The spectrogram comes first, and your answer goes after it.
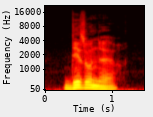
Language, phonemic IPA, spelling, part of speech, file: French, /de.zɔ.nœʁ/, déshonneur, noun, Fr-déshonneur.ogg
- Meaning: dishonor (all meanings)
